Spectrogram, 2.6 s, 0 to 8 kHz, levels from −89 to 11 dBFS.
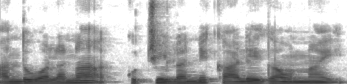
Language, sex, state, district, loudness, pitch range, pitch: Telugu, female, Andhra Pradesh, Krishna, -15 LUFS, 135-150 Hz, 145 Hz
